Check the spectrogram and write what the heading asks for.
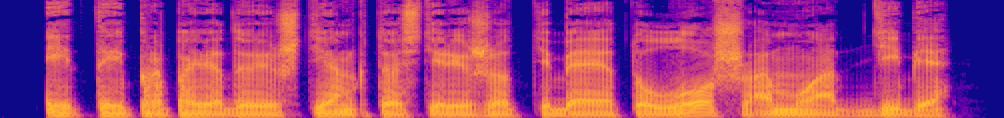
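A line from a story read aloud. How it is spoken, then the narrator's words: Quiet question. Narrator (Russian): негромким голосом спросил Хейт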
